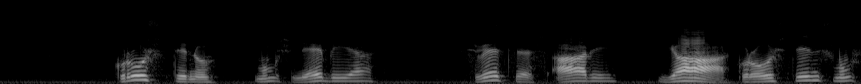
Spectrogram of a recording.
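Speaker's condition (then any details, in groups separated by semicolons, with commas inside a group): No condition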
